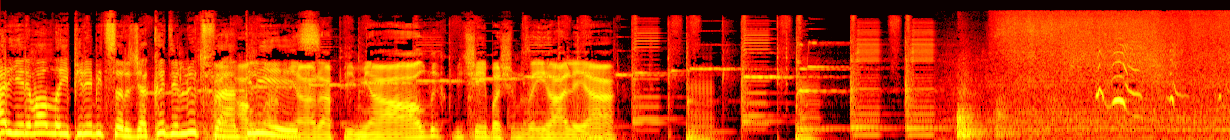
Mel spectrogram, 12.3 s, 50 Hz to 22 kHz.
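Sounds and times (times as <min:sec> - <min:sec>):
speech: 0:00.0 - 0:06.4
dog whining and yipping: 0:10.9 - 0:12.2.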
